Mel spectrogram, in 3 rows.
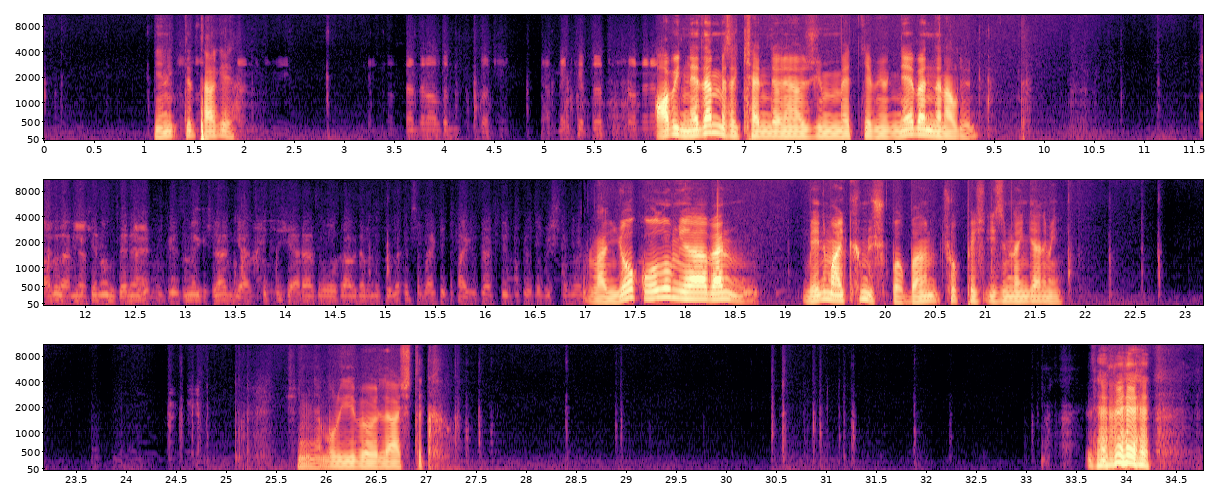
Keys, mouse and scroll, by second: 0.0-2.7 typing, 1.5 Tab, 2.1 Left, 3.9 /, 4.2 middle click, 4.7 Tab, 5.5-7.1 middle drag, 7.1 c, 9.3 ;, 9.7 middle click, 10.6 scroll down 1, 10.7 3, 11.1 click, 11.4-12.7 middle drag, 12.7 ctrl+Left, 13.4 ctrl+Left, 13.6-14.8 middle drag, 14.8 ctrl+Left, 15.0-16.8 middle drag, 16.8 ctrl+Left, 17.6 ;, 18.2 middle click, 18.6 2, 19.0 click, 19.4 click, 19.7 middle click, 20.5 shift+click, 20.7 middle click, 21.7 shift+click, 21.9 middle click, 22.6 shift+click, 23.0 middle click, 23.4-23.8 scroll up 2, 23.8 middle click, 24.3 a, 24.8 u, 25.1-26.8 middle drag, 26.8 /, 27.2 Tab, 27.4 h, 27.7 click, 28.3 /, 28.5 middle click, 28.9 Tab, 29.1-30.4 middle drag, 30.4 3, 30.5 click, 31.8 ;, 32.1-33.8 middle drag, 33.8 click, 34.4 c, 34.6 3.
